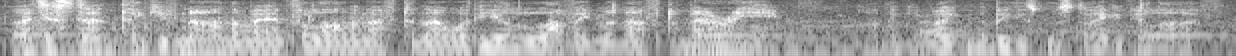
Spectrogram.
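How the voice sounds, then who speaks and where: An actor playing a blunt, proud older Australian man in a television soap, speaking plainly and haltingly. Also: medium pitch, fairly even intonation, lightly acted. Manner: halting, gruff, plain-spoken. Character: blunt, stubborn, proud but good-hearted older bloke. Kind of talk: television soap drama acting. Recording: TV soundtrack with music underneath.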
